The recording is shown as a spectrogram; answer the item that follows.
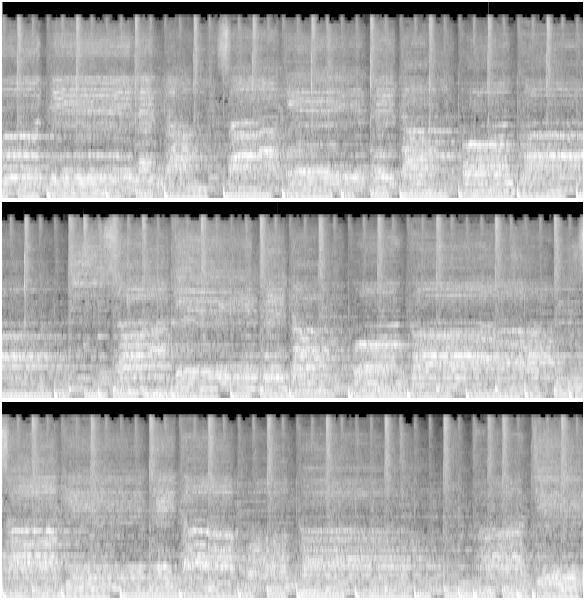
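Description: Mixed choir of men and women singing a gospel song over an instrumental backing with a steady low beat.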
